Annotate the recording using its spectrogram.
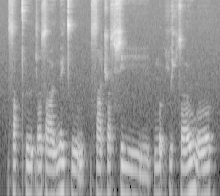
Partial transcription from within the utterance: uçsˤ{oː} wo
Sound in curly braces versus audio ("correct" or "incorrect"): correct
